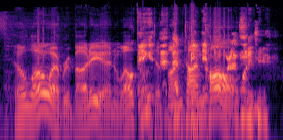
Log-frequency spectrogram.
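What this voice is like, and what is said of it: TV announcer character voice. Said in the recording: “I'm the Nickelodeon voice from 12 years ago ... I'm stuck still doing the voice ... The voice during the credits that like this is supposed to be him doing the coming up next.”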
